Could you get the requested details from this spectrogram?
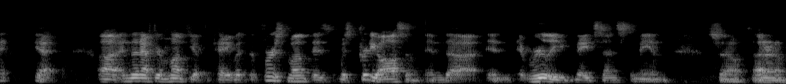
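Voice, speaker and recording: Mumbling at a fairly quick pace, a man speaks at a fairly high pitch with very wide pitch swings. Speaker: novelist. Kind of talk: casual chat. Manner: fast, excitable; mumbling, slurred.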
